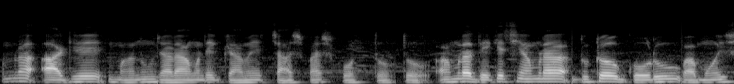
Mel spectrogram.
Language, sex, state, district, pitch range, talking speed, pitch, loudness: Bengali, male, West Bengal, Jhargram, 100-130 Hz, 130 wpm, 110 Hz, -20 LUFS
